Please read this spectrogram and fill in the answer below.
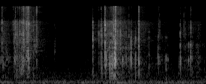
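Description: A foil trading-card pack wrapper crinkling as it is torn and peeled open by hand, in two short bursts: one at the start and another about a second in.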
